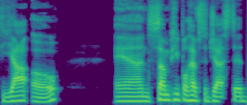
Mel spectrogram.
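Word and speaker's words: ΙΑΩ: name is written yota alpha omega which is pronounced yao and some people have suggested that that is a continuation of this Aramaic form yuhei yuhei vav.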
